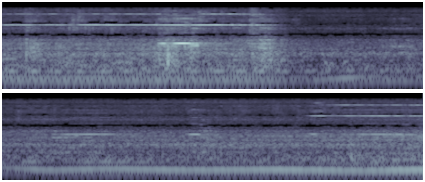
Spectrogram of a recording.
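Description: Rock-crawler buggy's engine running: it eases off about two seconds in, then pulls again at a steady note. A short loud knock comes about a second in.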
